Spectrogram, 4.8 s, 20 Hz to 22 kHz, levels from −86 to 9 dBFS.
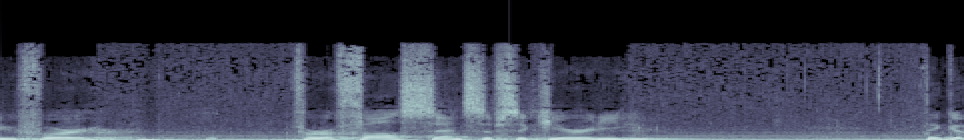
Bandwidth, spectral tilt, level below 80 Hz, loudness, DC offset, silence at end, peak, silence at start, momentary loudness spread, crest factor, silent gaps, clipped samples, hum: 15.5 kHz; -5 dB/octave; -20 dBFS; -11 LUFS; under 0.1%; 0 s; 0 dBFS; 0 s; 15 LU; 10 dB; none; under 0.1%; 60 Hz at -25 dBFS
